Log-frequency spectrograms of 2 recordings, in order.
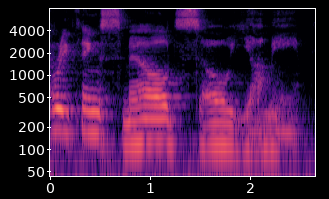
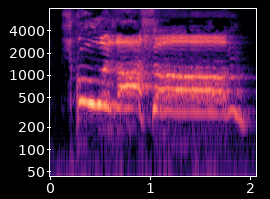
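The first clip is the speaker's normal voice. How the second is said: huge high excited shout; 12 dB louder than usual. A narrator's reading. Clark shouting to his class, thrilled. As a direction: bellow it out with joy. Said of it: "shouted Clark the Shark".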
